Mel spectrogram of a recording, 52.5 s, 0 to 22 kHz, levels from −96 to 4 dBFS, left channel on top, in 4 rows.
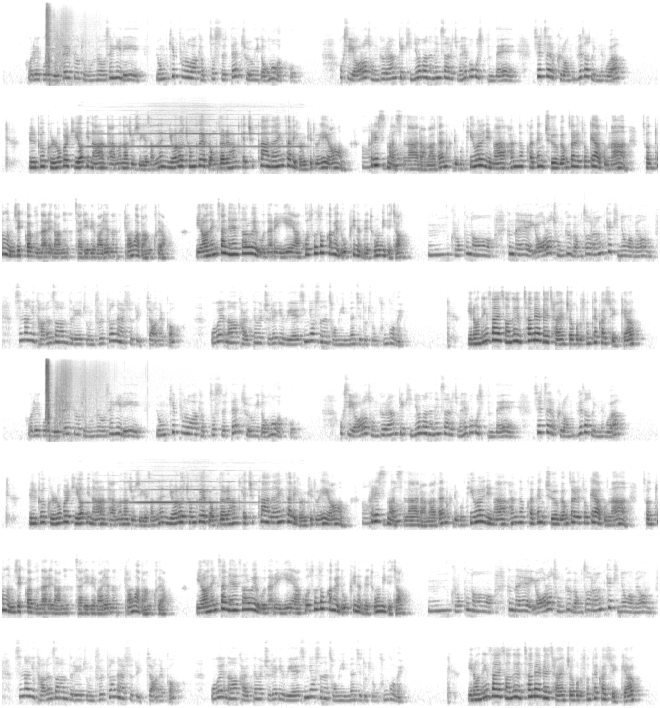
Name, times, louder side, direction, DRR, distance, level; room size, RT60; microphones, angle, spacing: voice 1, 0.5-2.7 3.1-5.9 6.4-12.3 20.3-21.2 34.8-42.8 43.5-47.4, left 1 dB, 20° left, 1 dB, 3.0 m, -43 dB
Fire, 0.9-2.9, right 12 dB, 55° right, 1.2 m, -38 dB
voice 2, 13.7-20.0 20.5-25.6 26.0-29.5 30.1-34.3 48.7-52.0, left 1 dB, 80° left, 0 dB, 3.2 m, -35 dB
Wind instrument woodwind instrument, 14.7-19.2, right 1 dB, 55° left, 2.8 m, -41 dB
29.0 x 13.0 x 2.7 m, 0.40 s
head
